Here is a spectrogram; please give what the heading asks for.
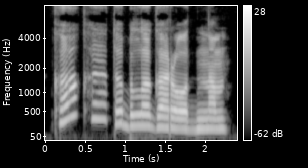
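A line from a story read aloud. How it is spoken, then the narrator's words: Drawled. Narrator (Russian): протянула фаворитка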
